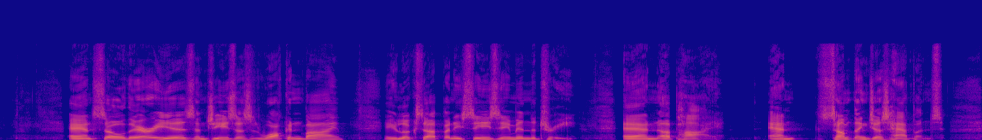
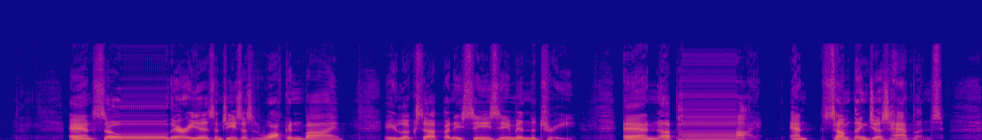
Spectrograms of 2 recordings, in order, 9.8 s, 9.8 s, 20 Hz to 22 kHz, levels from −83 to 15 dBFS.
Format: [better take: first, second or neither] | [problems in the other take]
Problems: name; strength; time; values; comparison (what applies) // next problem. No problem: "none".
first | audio freezing; at 1 s and at 7 s for 0.5 s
